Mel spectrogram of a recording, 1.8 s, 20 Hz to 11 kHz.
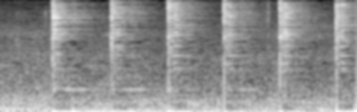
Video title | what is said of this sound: PART 2..!!KENALI BAJA DAMASKUS ABAL",,JANGN TERTIPU AWAS PEDANG NYA BISA PATAH...!!! | Ini besi kosong.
